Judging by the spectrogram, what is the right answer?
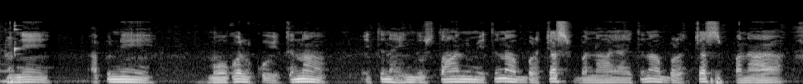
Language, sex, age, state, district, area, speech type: Urdu, male, 45-60, Bihar, Madhubani, rural, spontaneous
